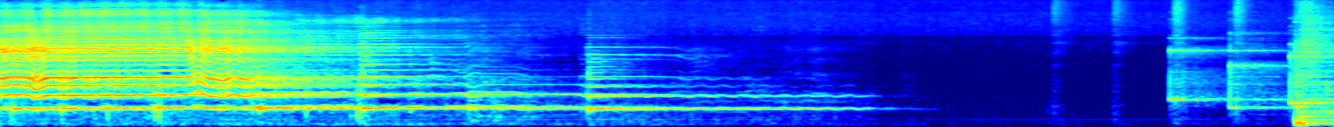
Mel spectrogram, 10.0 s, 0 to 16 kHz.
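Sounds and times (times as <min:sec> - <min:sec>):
karaoke backing track: 0:00.0 - 0:06.3, 0:08.8 - 0:10.0.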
